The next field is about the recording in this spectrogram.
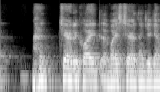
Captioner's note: laughs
